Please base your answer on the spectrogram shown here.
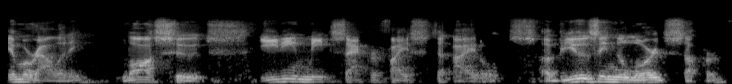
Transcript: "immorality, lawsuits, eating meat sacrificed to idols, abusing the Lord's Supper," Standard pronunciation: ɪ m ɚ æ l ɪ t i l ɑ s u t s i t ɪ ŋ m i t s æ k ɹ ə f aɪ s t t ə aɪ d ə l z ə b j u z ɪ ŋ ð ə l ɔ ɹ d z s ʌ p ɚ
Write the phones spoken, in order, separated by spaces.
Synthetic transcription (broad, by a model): ɪ m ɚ æ l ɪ t i l ɑ s u t s i t ɪ ŋ m i t s æ k ɹ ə f aɪ s t t ə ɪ d l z ə b j u z ɪ ŋ ð ə l ɔ ɹ d z s ʌ p ɚ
